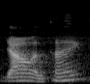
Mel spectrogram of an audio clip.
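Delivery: put-on questioning y'all in a Southern accent; Southern accent, rising; Southern accent try. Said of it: "work on your Southern accent".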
